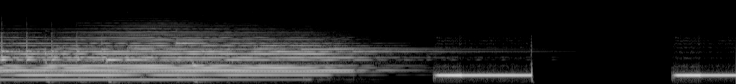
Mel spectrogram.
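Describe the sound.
Telephone dialing and ringing tones: a sustained, rich ringing tone fades over about four seconds, then a steady mid-pitched ring tone sounds for about a second and repeats after a silent pause.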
